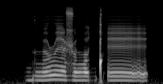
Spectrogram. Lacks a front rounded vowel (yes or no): no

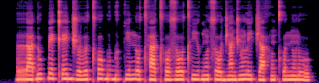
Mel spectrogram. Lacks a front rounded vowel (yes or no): yes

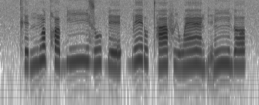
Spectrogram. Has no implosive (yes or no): no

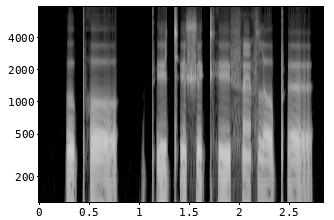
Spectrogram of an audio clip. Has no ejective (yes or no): no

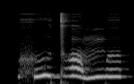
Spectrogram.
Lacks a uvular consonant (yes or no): yes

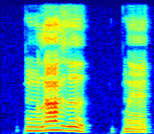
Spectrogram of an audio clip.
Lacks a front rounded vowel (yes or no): yes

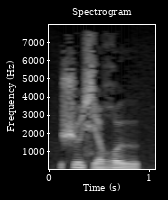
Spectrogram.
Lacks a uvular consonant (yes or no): no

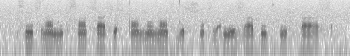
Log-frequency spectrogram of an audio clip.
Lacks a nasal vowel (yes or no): no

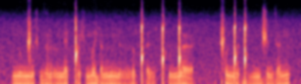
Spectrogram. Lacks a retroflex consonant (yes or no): yes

